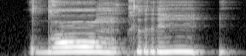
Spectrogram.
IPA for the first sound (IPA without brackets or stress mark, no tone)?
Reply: d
